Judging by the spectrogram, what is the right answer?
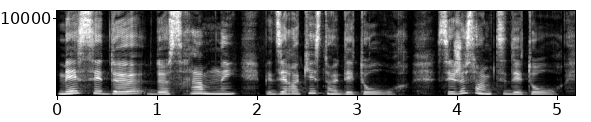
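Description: A woman talks at a fairly slow pace with a Quebec accent and a fairly high pitch. The recording is very clean, with a silent background. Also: ordinary pitch variation. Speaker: podcast host and motivational speaker. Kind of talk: motivational monologue.

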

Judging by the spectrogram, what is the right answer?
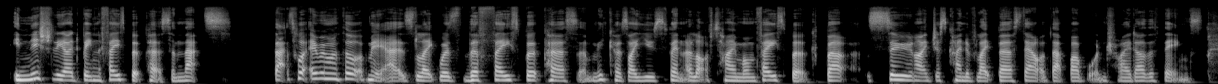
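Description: A woman with an unremarkable speaking voice at medium pitch, fairly quick, with ordinary pitch variation, on a very clean recording with a silent background and a dry, close sound with no echo. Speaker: digital marketing and analytics trainer. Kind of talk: casual interview chat. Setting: podcast interview.

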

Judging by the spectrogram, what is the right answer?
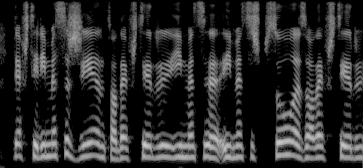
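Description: Fairly high in pitch, a woman talks fairly quickly with ordinary pitch variation. The sound is dry and close with no echo, over a quiet background. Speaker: podcast host. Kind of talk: casual interview chat. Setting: in person at the guest's institute.

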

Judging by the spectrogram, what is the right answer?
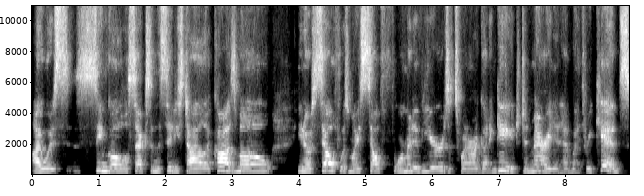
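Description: A woman talks with hardly any pauses and fairly even intonation. Her voice is somewhat breathy. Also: moderate pace. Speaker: author and magazine editor. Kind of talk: casual interview.

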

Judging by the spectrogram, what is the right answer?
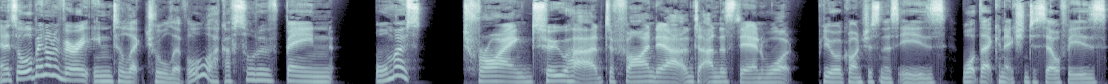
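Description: Speaking with an Australian accent, a woman with a very deep, low pitch talks at a moderate pace with ordinary pitch variation and very even loudness, on a very clean recording with a silent background. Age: 40s. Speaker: podcast host. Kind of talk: personal reflection monologue.

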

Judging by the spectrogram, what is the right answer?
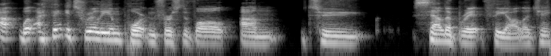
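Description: A man with an ordinary speaking voice talks at a medium pitch and a moderate pace, his intonation lively. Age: 50s. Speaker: theologian and Bible teacher. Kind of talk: interview discussion.

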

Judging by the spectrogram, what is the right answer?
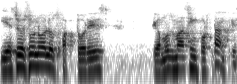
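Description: Moderately paced delivery in an ordinary speaking voice, pitch varying in an ordinary way. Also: man. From Colombia, Cúcuta. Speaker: epidemiologist. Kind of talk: interview.

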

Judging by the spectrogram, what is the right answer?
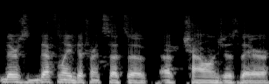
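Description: A man with an American accent, very deep and low-pitched, at a very fast pace with fairly even intonation. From US South, Houston, Texas. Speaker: business executive and entrepreneur. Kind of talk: interview. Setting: in a wine bar.

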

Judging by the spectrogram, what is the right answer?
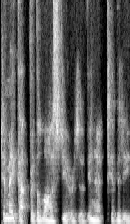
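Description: The voice is somewhat breathy, with a dark, mellow tone and an American accent. Its intonation stays monotone and flat. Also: woman. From US Midwest, Wichita, Kansas. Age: 80s+. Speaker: retired woman sharing life story. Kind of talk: personal life-story interview.

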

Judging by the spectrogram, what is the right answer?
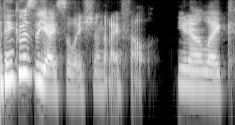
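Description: A woman with a medium-pitched voice is heard on a very clean recording with a silent background. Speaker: author. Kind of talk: interview. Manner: fluent.

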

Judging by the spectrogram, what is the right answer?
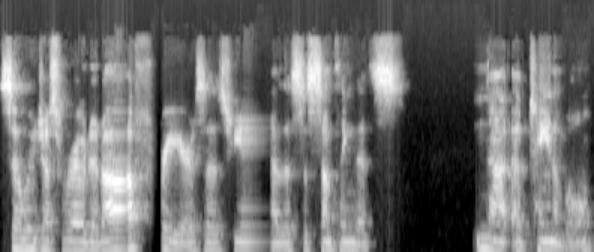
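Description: A woman speaks with an American accent. Her pitch is very deep and low, and her intonation fairly even. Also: moderate pace. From US Midwest, East Central Missouri. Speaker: foster and adoptive parent. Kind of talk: casual interview chat.

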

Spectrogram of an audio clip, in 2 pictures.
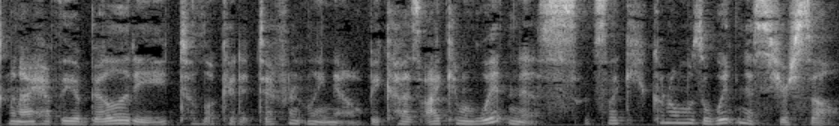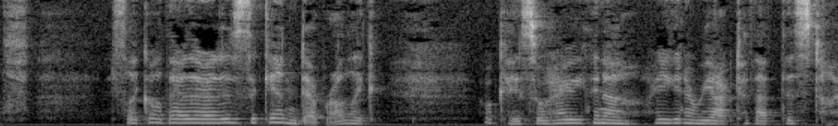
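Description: Someone speaks very fast with a Canadian accent and lively intonation. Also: woman, medium pitch for a woman. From Canada, Winnipeg. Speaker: holistic health practitioner. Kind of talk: live video talk to viewers. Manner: casual, hesitant with many fillers.

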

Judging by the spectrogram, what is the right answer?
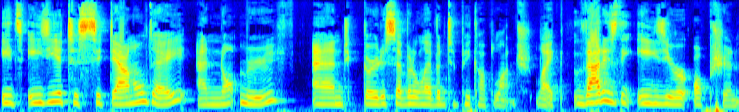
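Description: A plain, everyday voice belongs to a woman speaking at a moderate pace and medium pitch, with ordinary pitch variation. The recording is very clean, the background silent. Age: 30s. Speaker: fitness coach and podcast host. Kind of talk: casual solo podcast talk.

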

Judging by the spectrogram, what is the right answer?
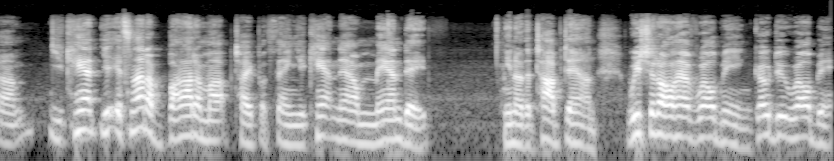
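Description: A man talks in a normal speaking voice at a moderate pace. His pitch is fairly high with ordinary variation, on a very clean recording with a silent background. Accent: American. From New Jersey, near New York City. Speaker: executive coach and former pastor. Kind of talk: interview conversation.

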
